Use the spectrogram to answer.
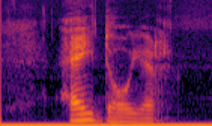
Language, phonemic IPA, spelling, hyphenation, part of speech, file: Dutch, /ˈɛi̯ˌdoː.ər/, eidooier, ei‧dooi‧er, noun, Nl-eidooier.ogg
- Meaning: egg yolk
